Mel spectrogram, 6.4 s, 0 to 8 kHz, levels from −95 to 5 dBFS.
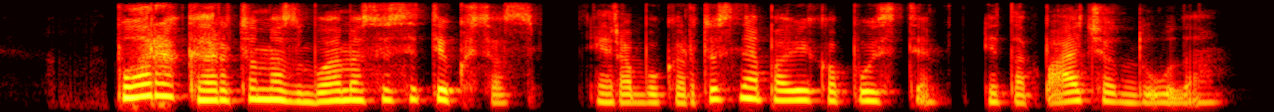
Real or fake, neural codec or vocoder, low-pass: fake; vocoder, 44.1 kHz, 80 mel bands, Vocos; 7.2 kHz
